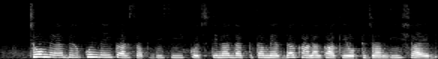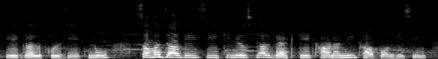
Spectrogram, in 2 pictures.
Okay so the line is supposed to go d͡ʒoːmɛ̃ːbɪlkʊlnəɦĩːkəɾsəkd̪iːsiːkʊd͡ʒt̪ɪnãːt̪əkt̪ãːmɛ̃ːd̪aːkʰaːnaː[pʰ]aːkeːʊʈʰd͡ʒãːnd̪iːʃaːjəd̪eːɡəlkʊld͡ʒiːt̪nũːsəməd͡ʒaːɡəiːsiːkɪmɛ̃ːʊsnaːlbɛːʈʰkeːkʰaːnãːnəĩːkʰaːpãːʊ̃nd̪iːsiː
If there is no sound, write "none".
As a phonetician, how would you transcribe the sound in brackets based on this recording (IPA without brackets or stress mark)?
kʰ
